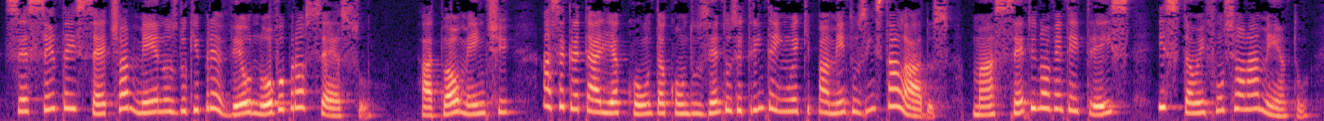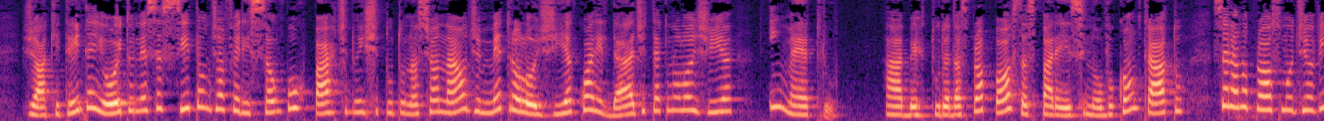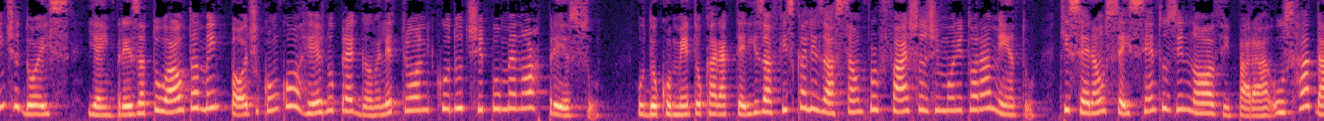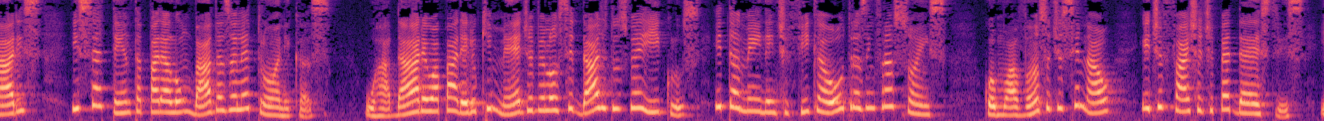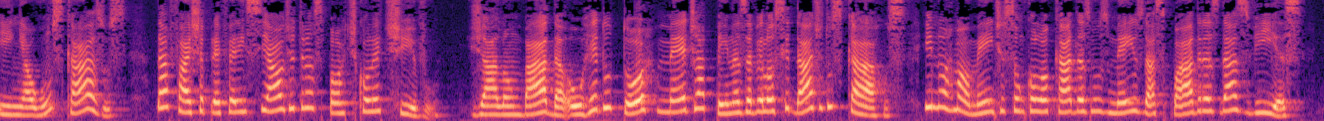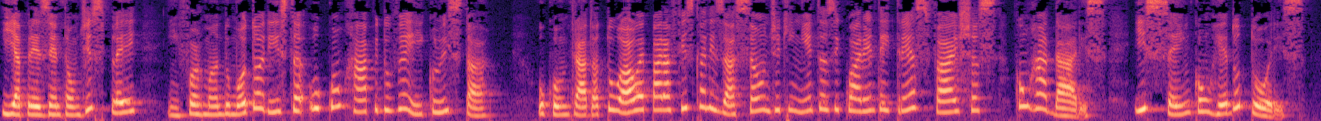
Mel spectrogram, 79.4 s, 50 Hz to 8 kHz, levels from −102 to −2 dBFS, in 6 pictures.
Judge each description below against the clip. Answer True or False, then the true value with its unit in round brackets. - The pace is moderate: True (130 wpm)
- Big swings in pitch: True (6.3 semitones)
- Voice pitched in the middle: False (280 Hz)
